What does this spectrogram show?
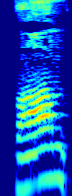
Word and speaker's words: palm: surround يحيط بي، date palm trees، طبعا ال هنا silent، تبقى palm trees يعني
